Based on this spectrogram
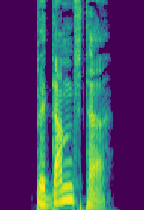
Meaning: inflection of bedampft: 1. strong/mixed nominative masculine singular 2. strong genitive/dative feminine singular 3. strong genitive plural
- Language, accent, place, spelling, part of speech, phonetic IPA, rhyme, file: German, Germany, Berlin, bedampfter, adjective, [bəˈdamp͡ftɐ], -amp͡ftɐ, De-bedampfter.ogg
